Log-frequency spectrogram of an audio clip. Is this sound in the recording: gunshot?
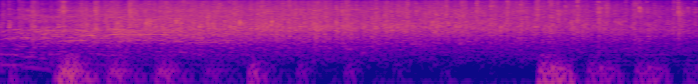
no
